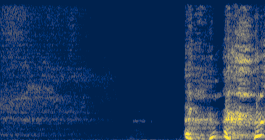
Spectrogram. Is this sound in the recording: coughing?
yes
